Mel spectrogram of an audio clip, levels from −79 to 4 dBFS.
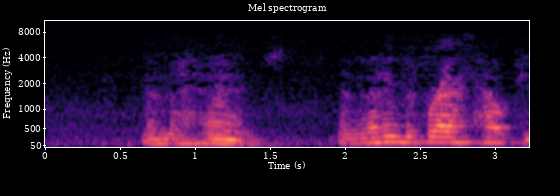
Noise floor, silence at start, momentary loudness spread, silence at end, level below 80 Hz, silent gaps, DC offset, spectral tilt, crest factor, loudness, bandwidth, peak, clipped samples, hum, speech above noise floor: -51 dBFS; 0.65 s; 16 LU; 0 s; -58 dBFS; none; under 0.1%; -9 dB/octave; 20 dB; -24 LUFS; 7.8 kHz; -4 dBFS; under 0.1%; none; 28 dB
